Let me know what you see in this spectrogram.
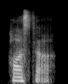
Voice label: "hosta", Indian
